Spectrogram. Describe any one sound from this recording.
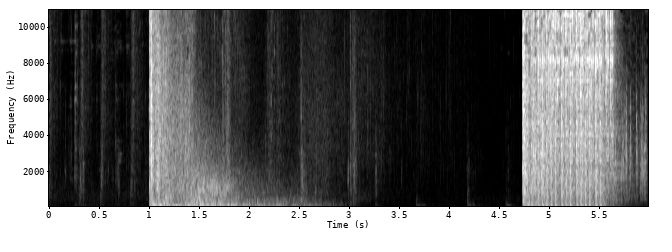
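Loud gunfire bursts out close by and echoes away.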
